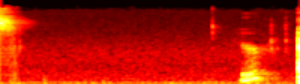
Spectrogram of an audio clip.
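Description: A pause in a woman's speech: her question trails off, then near silence with a few faint clicks, and a short sound of her voice just before she starts speaking again.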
